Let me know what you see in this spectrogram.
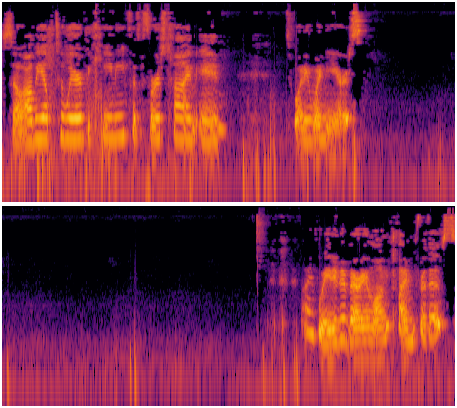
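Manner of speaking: crying, tearful with joy. A patient speaks after her surgery, crying tears of joy. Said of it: "These are tears of joy".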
